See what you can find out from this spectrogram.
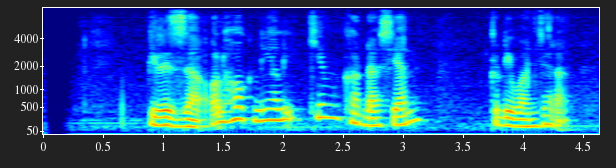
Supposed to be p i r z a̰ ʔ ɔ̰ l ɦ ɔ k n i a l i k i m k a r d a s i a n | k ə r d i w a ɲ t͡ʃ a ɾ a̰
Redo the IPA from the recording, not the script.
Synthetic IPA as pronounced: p i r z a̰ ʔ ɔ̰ l ɦ ɔ k n i a l i k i m k a r d a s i a n | k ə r d i w a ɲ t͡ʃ a ɾ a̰

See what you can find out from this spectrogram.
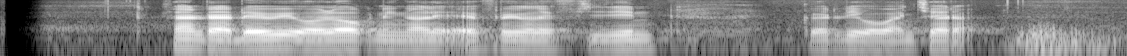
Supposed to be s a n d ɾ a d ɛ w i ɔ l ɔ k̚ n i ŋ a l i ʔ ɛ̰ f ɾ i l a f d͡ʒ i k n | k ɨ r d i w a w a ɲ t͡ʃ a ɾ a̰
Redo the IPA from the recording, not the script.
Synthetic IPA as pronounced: s a n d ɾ a d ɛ w i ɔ l ɔ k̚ n i ŋ a l i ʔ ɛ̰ f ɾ i l ɛ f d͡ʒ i n | k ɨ r d i w a w a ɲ t͡ʃ a ɾ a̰

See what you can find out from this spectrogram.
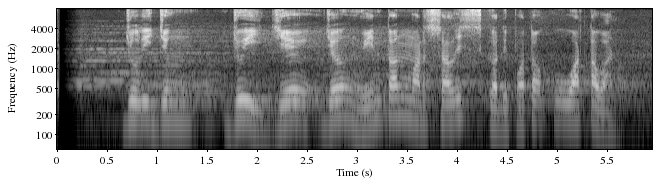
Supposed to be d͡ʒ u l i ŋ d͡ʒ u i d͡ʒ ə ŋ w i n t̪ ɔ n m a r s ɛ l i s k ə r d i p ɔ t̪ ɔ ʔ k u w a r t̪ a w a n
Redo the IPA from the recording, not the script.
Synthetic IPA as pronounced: d͡ʒ u l i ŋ d͡ʒ u i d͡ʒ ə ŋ w i n t̪ ɔ n m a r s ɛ l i s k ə r d i p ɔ t̪ ɔ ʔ k u w a r t̪ a w a n

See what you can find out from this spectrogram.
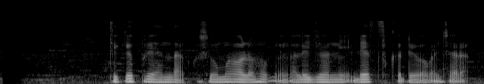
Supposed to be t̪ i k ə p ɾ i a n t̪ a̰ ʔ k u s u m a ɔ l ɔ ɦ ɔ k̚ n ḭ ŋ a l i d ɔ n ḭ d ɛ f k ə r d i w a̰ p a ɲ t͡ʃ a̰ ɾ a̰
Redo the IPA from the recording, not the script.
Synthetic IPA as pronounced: t̪ i k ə p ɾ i a n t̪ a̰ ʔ k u s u m a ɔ l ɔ ɦ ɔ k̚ n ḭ ŋ a l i d͡ʒ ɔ n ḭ d ɛ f k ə r d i w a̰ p a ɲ t͡ʃ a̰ ɾ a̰

